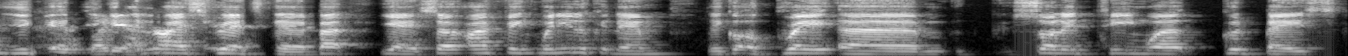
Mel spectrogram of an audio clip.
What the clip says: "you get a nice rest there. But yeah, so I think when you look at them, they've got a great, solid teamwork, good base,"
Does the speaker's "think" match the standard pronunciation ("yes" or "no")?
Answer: yes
